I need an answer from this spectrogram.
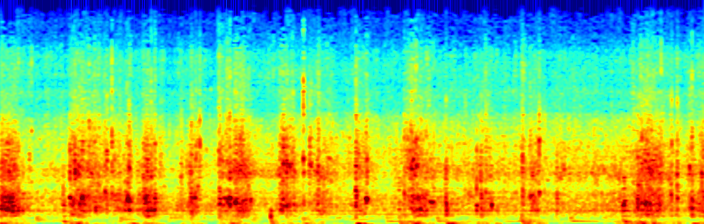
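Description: Lala clams in chilli sambal sizzling and bubbling in a pan, with repeated scraping and clinking from stirring.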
